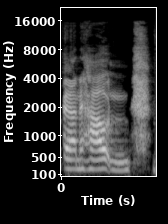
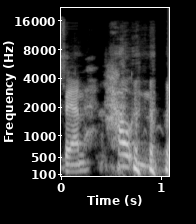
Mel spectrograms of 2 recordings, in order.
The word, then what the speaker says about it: Vanhouten: It's Ashley, it's Ashley Vanhouten. Vanhouten, here's how you can remember. This is Dutch and O-U-T spells out. So it's Vanhouten.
